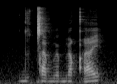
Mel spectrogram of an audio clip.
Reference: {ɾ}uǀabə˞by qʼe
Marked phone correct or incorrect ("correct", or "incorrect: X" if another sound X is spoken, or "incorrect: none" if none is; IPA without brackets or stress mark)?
incorrect: d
